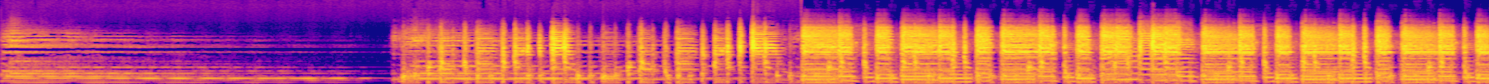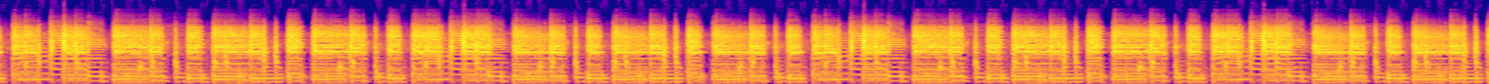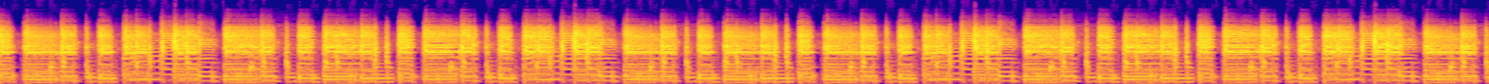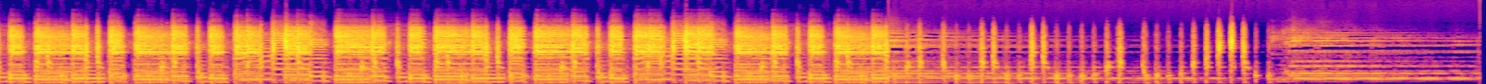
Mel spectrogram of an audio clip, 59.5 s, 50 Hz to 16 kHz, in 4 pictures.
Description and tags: The chase - 27:12:2020, 19
chase, dance, electro, electronic, house, loop, music, synth, techno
